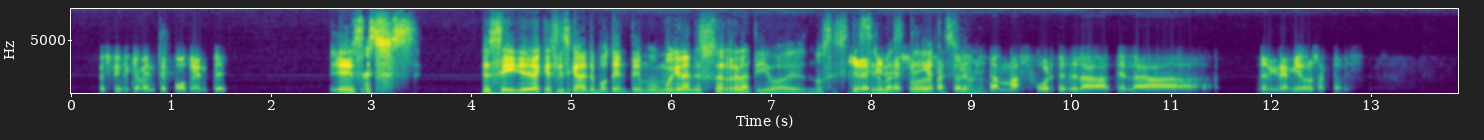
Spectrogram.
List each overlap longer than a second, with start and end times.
7.8-9.1

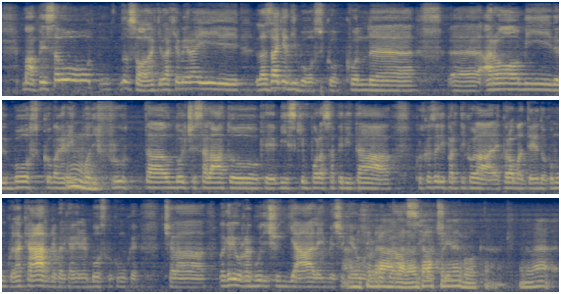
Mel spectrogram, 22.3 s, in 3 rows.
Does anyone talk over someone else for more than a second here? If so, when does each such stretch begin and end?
19.4-21.1

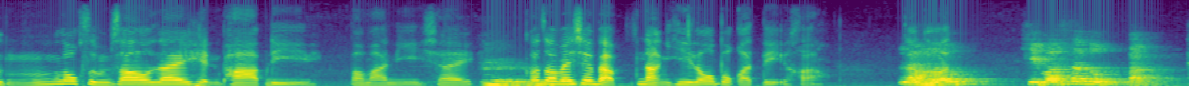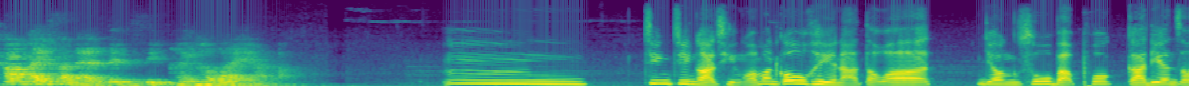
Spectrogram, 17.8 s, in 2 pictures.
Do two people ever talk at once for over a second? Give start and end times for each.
none

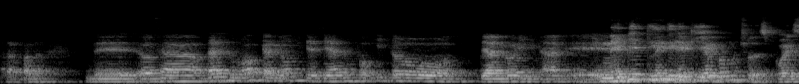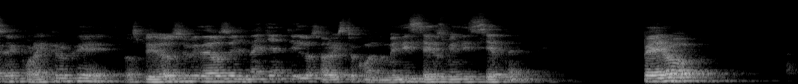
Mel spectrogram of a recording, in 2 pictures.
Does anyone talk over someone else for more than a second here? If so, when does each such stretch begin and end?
5.9-7.3

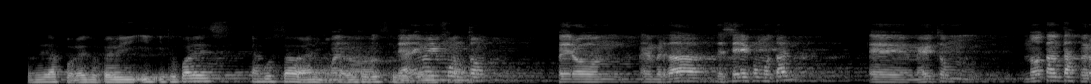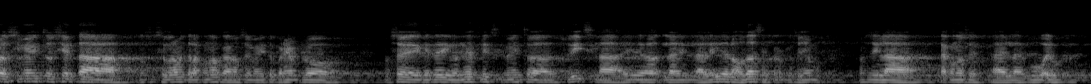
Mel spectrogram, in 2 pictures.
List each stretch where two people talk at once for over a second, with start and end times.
3.2-4.7

